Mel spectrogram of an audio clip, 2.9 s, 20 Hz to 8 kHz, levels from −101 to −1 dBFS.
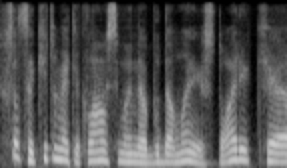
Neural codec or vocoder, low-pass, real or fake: codec, 44.1 kHz, 2.6 kbps, DAC; 7.2 kHz; fake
